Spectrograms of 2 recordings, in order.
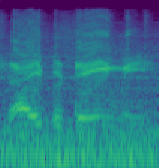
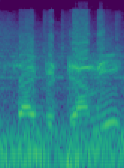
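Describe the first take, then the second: First: The second part sounds like 'Damie'. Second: The second part sounds like 'dummy'. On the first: The speaker calls it right. "Should I say Damie?" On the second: The speaker calls it wrong. "I keep referring to you as Cyberdummy, and that's not what I meant"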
